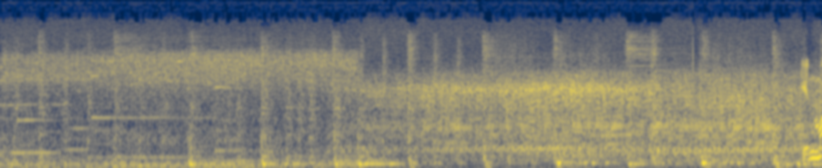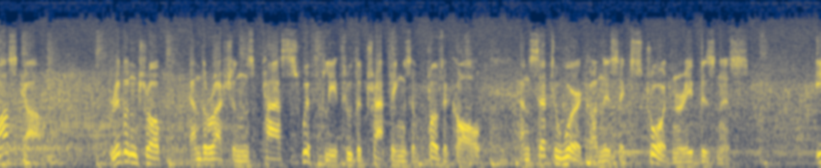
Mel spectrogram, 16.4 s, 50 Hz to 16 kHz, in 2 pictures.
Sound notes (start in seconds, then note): 0.1 tank engines rumbling; 0.1 tense suspenseful music; 3.6 airplane engines whirring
